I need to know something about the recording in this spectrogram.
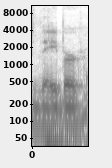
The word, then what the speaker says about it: Weber: So the book mentions a guy named Max Weber, which is spelled Weber, but it's Max Weber on page 203.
